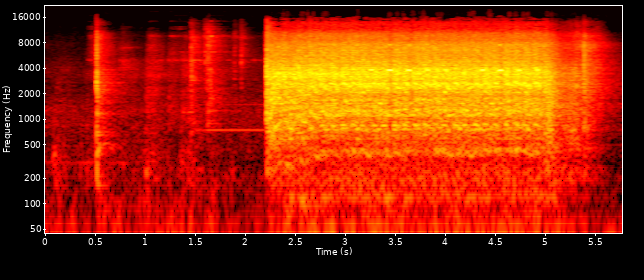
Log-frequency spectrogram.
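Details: 1999 Mustang GT with Nemak, first start-up, throttle held wide open so the PCM cuts injectors: steady starter whir about three seconds without firing, then winds down; dry cranking to build oil pressure.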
